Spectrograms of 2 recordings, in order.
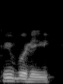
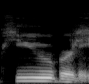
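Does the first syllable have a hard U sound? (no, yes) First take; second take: no; yes. First: The first syllable lacks the hard U sound. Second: The first syllable has a hard U sound. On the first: The speaker calls it wrong. "if you've been saying puberty" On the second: The speaker calls it right. "it's a U"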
